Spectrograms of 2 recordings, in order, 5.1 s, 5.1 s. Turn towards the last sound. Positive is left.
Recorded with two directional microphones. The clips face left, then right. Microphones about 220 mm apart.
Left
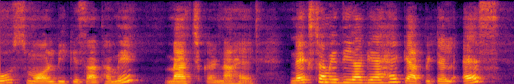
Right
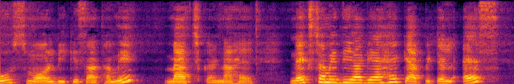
turn(degrees=-35)  # may be behind; listen again after turning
